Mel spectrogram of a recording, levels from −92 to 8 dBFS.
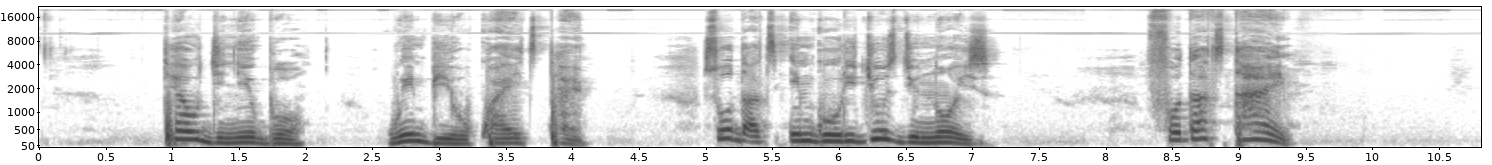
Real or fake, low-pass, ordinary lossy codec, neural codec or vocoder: real; none; none; none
